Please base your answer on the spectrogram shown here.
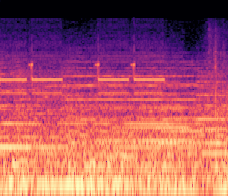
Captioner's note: alarm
